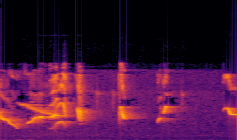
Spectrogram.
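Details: Very lively song of an Oriental magpie-robin (poci form), used by keepers to prompt silent birds to sing again: high whistled phrases sweeping down, then short sharp notes separated by brief pauses.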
